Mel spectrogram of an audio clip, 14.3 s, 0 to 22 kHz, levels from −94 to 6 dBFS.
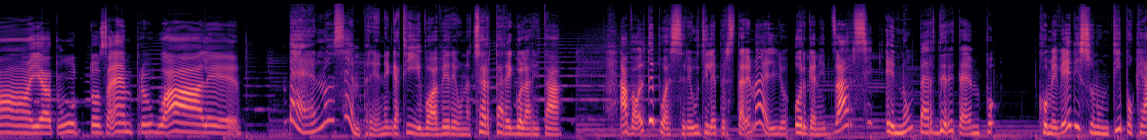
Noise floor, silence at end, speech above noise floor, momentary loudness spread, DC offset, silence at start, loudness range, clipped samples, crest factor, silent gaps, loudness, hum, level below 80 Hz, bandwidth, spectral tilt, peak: -47 dBFS; 0 s; 21 dB; 9 LU; under 0.1%; 0 s; 5 LU; under 0.1%; 18 dB; none; -26 LUFS; none; -60 dBFS; 20 kHz; -3.5 dB/octave; -8 dBFS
